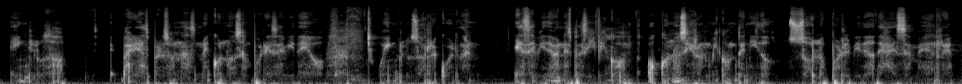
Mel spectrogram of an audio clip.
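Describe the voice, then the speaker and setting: A young man, whispering softly into a close mic as he chats about a book for ASMR. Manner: soft whisper throughout. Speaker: ASMR creator. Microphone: small mic clipped to a doll's hair.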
